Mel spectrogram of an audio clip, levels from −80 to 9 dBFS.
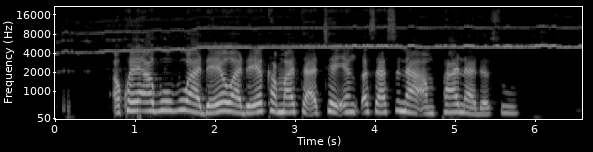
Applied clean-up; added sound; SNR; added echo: classical method Wiener filter.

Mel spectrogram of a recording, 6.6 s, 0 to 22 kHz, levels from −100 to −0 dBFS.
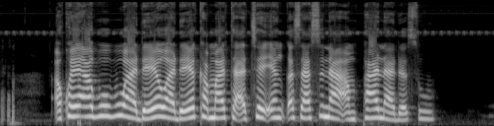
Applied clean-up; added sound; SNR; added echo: none; none; none; none.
